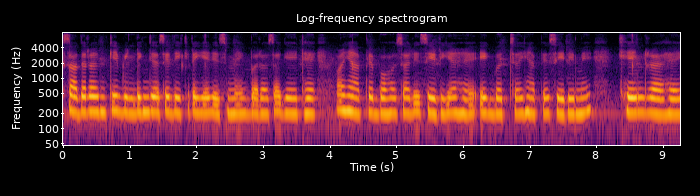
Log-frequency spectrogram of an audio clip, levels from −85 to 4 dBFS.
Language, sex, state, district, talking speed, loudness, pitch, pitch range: Hindi, female, Bihar, Bhagalpur, 200 wpm, -16 LUFS, 205 Hz, 200-210 Hz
